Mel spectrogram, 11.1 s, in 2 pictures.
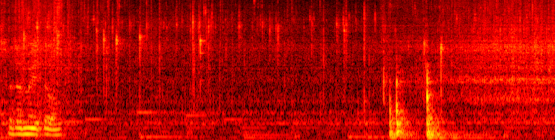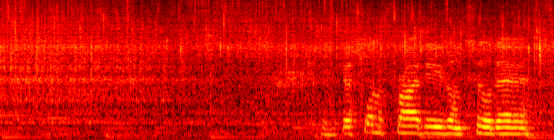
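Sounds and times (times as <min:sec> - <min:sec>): food sizzling in frying pan: 0:00.0 - 0:11.0
sharp knocks: 0:03.9 - 0:04.6.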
